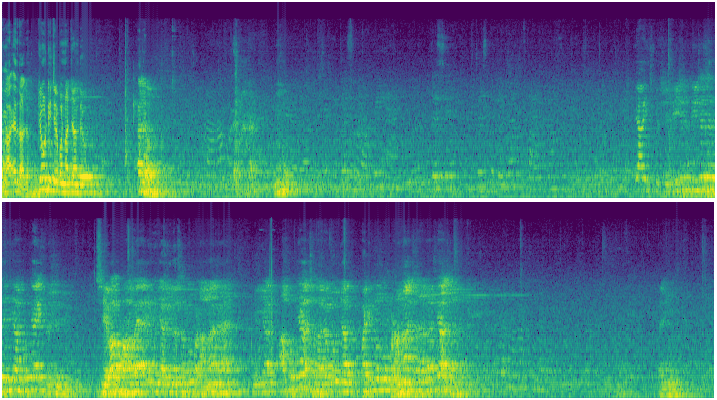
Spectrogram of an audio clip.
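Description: A man speaks with animation into a microphone, heard through a loudspeaker in an echoing room.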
